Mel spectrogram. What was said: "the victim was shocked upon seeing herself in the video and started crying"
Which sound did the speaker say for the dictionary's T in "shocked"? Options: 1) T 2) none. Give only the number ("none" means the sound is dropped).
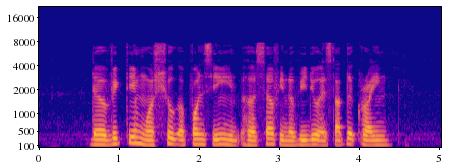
2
